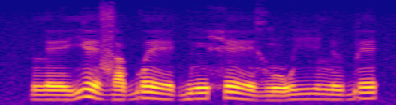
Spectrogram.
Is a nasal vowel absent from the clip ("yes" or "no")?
no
